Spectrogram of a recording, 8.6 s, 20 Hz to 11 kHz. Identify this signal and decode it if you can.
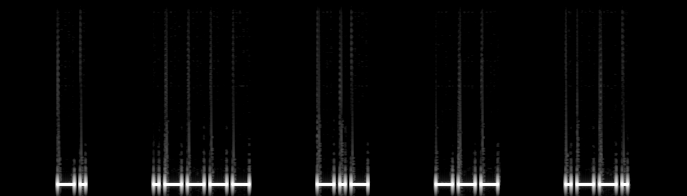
Morse code, heard as a keyed tone, about 17 wpm, spaced as for 8 wpm, 700 Hz. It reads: N1KOP
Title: USA Call Signs - 5 Characters - 4x Character Spacing - 17wpm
